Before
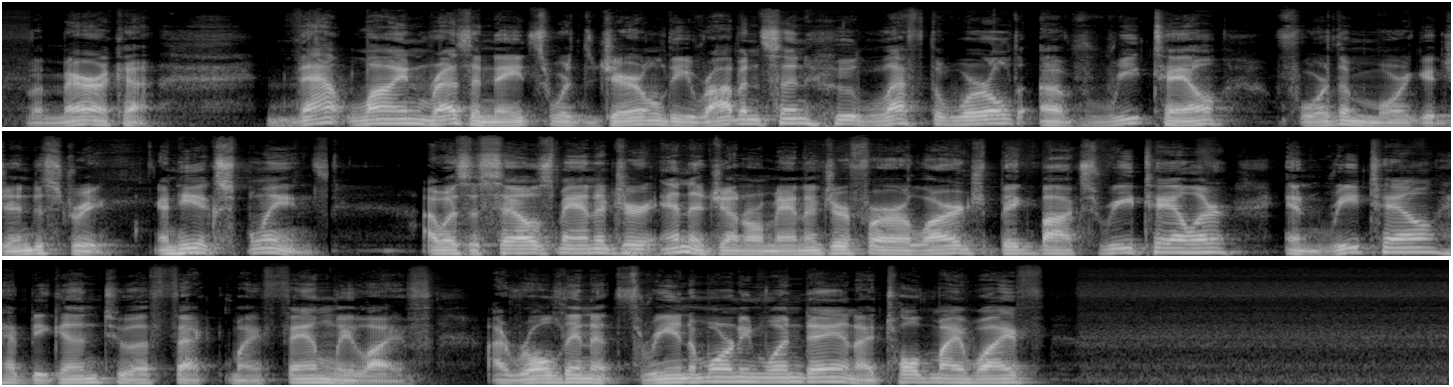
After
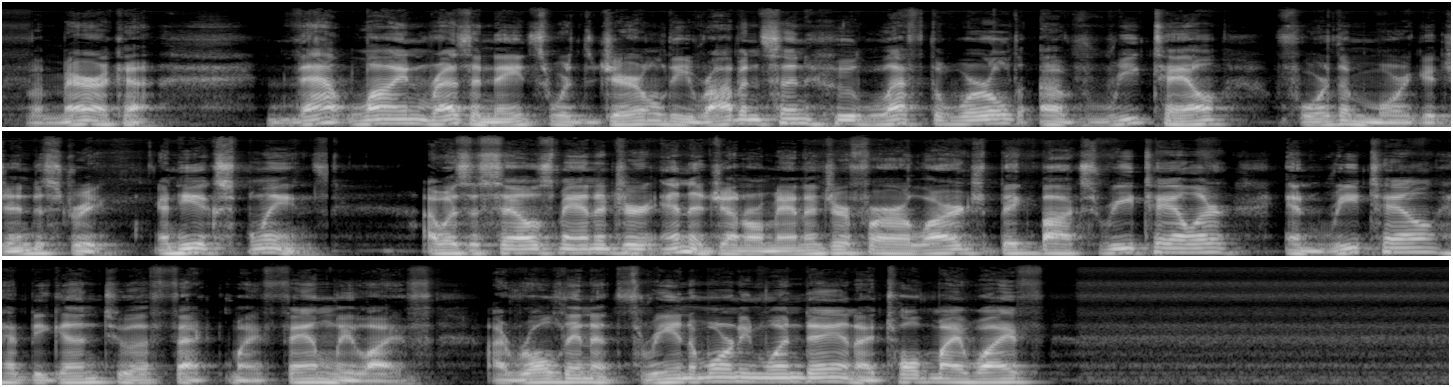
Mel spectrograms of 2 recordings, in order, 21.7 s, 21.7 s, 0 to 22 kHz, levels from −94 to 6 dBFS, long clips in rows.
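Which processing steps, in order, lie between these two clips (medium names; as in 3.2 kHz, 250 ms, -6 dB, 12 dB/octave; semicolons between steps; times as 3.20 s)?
rippled EQ curve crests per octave 1.5, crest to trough 12 dB; trim +2 dB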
